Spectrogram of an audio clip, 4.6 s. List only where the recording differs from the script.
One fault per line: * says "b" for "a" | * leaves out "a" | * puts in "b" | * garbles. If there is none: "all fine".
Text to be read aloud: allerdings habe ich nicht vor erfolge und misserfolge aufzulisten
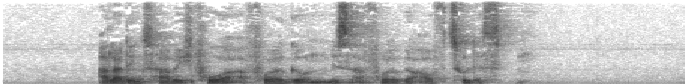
* leaves out "nicht"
